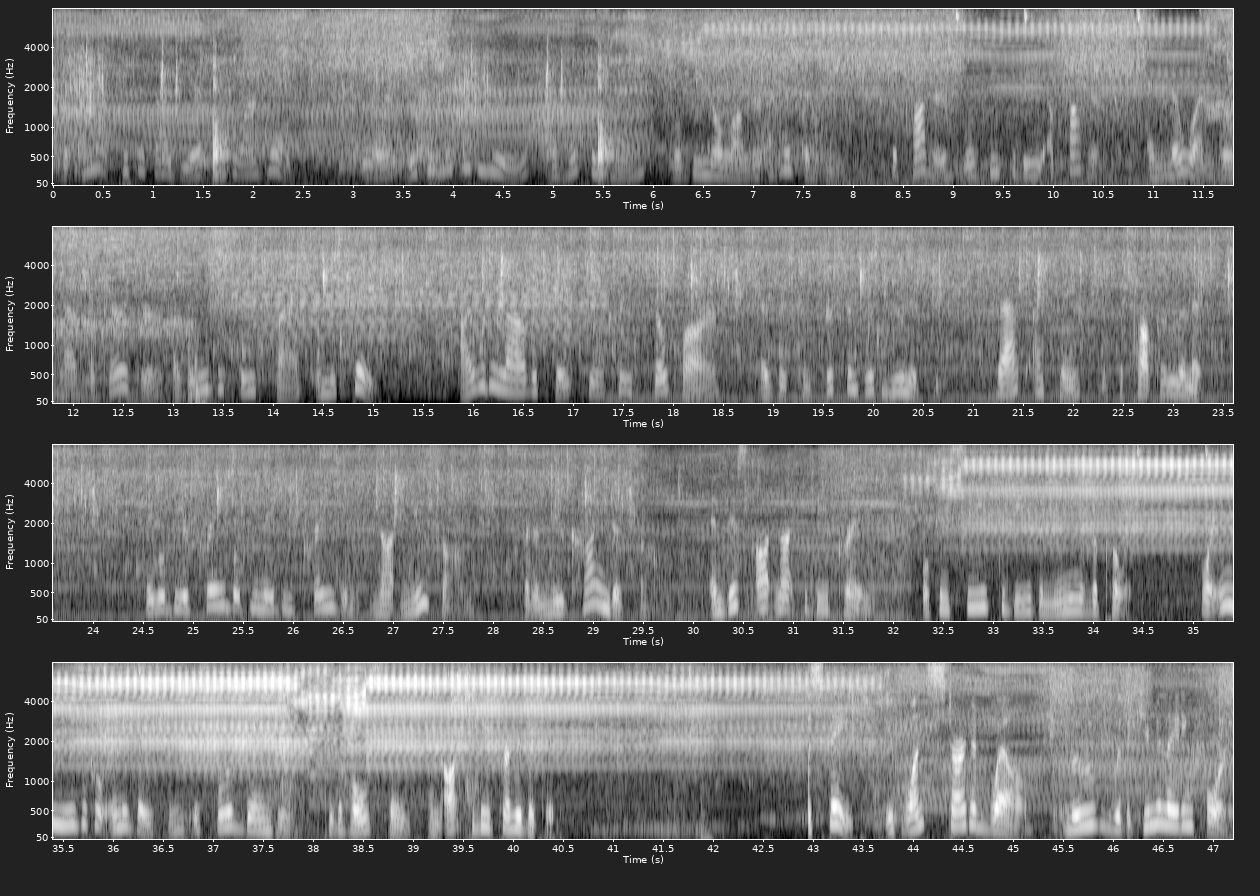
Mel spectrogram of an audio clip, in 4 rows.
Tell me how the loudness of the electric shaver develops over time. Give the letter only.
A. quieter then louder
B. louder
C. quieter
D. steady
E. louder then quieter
B.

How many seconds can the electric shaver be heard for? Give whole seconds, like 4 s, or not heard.
47 s.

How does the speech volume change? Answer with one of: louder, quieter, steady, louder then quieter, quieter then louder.
louder.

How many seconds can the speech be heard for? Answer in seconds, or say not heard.
42 s.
